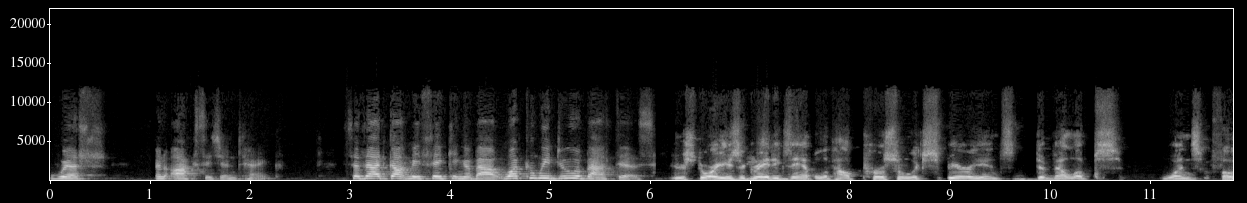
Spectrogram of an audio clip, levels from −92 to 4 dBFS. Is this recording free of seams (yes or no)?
no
